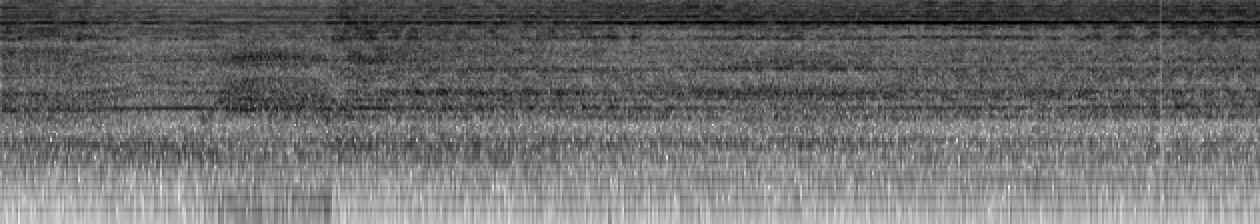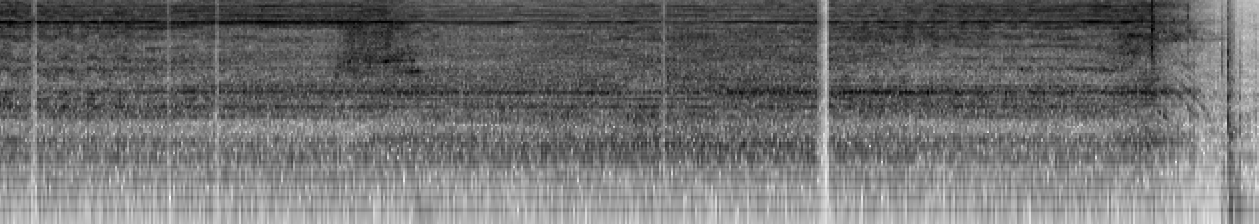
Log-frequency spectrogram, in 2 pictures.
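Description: A heat gun running at a craft table, a steady loud whooshing roar of blown air that holds for about eighteen seconds before cutting off at the end.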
